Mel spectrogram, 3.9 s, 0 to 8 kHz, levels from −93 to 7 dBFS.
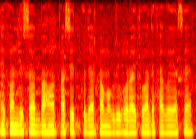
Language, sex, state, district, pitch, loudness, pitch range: Assamese, male, Assam, Sonitpur, 100 Hz, -19 LUFS, 100-105 Hz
